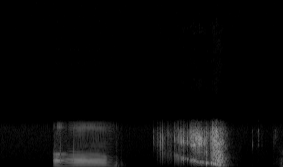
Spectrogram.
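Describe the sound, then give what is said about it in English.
Duct tape pulled off the roll: a steady, buzzing squeal as the strip unwinds, then a rougher, noisier rasp as it tears away, with a few faint ticks at the end. “Just going to duct tape something very quickly. That was duct tape.”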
